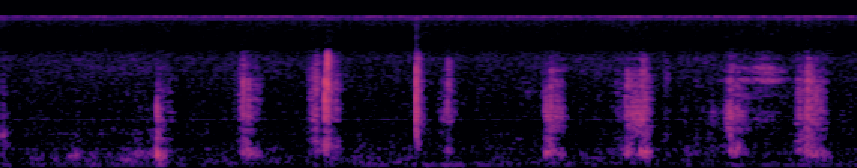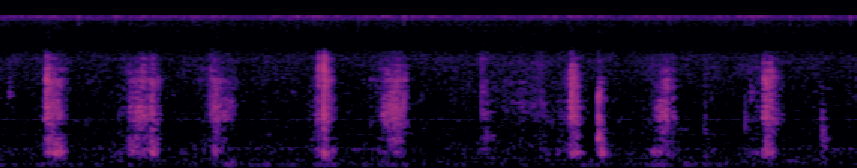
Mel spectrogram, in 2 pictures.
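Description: A woman bites and crunches chalky chunks close by.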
